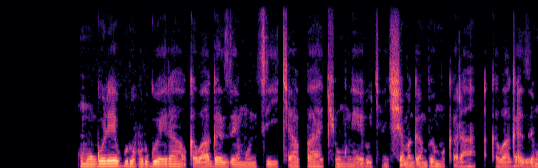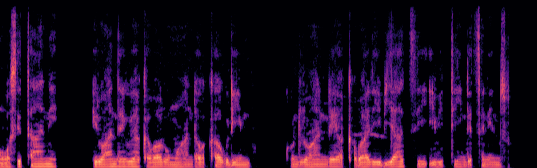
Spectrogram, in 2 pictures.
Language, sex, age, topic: Kinyarwanda, male, 18-24, government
